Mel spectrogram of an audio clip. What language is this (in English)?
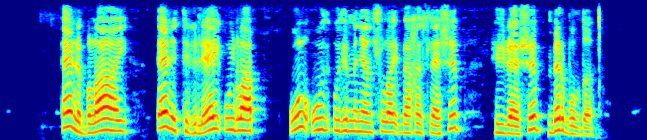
Bashkir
